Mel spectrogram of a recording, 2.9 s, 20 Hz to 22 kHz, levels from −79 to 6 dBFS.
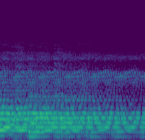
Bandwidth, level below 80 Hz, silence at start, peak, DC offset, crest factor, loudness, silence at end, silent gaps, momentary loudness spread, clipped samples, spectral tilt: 8.2 kHz; -64 dBFS; 0 s; -14 dBFS; under 0.1%; 12 dB; -27 LUFS; 0 s; none; 7 LU; under 0.1%; -8 dB/octave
